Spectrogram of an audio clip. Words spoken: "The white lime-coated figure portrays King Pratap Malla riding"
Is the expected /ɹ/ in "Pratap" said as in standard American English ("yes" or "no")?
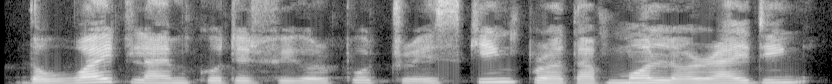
yes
